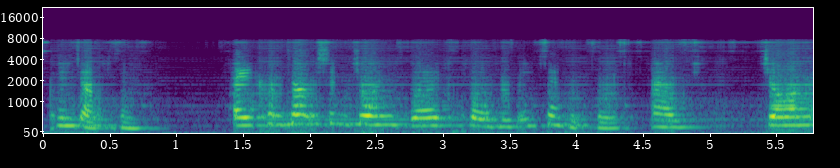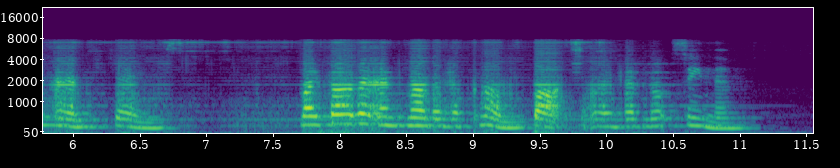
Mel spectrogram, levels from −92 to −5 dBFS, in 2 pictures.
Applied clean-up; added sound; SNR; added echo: neural separator model SepFormer DNS4.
